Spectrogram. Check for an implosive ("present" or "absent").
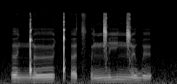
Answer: absent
